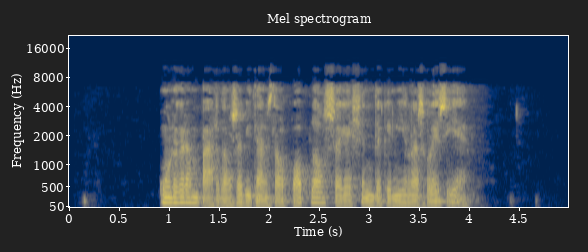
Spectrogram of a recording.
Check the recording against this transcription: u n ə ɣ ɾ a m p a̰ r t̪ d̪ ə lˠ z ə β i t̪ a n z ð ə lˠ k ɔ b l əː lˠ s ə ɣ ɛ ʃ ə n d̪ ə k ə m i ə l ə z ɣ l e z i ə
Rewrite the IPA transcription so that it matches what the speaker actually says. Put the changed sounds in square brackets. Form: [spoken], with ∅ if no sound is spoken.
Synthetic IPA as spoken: u n ə ɣ ɾ a m p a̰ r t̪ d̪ ə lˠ z ə β i t̪ a n z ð ə lˠ [p] ɔ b l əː lˠ s ə ɣ ɛ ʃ ə n d̪ ə k ə m i ə l ə z ɣ l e z i ə

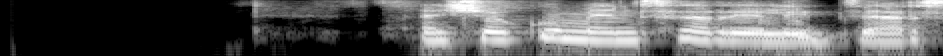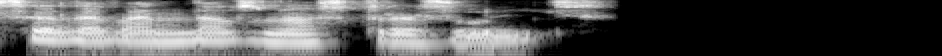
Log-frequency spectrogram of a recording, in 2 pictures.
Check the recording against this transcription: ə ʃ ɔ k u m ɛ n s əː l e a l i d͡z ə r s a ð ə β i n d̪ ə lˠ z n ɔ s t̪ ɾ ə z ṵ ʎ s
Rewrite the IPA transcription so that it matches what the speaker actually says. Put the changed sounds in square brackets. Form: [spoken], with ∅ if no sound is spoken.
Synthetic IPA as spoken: ə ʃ ɔ k u m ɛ n s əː [r] e [ə] l i d͡z [a] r s [ə] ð ə β [a] n d̪ ə lˠ z n ɔ s t̪ ɾ ə z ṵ ʎ s

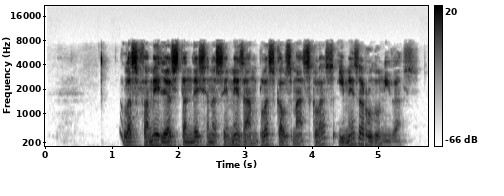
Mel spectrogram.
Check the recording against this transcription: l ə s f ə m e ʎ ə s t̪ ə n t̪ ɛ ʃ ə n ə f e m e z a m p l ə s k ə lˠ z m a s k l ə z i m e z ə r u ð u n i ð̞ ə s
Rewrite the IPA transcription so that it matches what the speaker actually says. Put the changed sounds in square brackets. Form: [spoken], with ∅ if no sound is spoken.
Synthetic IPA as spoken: l ə s f ə m e ʎ ə s t̪ ə n [d̪] ɛ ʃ ə n ə [s] e m e z a m p l ə s k ə lˠ z m a s k l ə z i m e z ə r u ð u n i ð̞ ə s

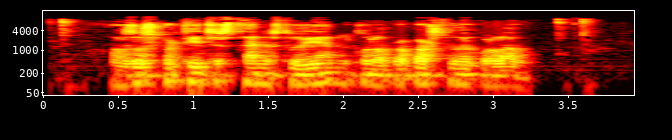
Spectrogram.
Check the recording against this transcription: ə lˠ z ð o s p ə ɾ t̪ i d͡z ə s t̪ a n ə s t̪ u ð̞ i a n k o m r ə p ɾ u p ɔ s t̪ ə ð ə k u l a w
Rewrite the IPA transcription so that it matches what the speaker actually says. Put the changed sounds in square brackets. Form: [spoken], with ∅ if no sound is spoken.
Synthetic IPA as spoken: ə lˠ z ð o s p ə ɾ t̪ i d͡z ə s t̪ a n ə s t̪ u ð̞ i a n k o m [l] ə p ɾ u p ɔ s t̪ ə ð ə k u l a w

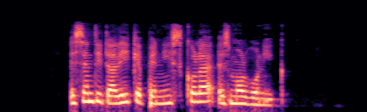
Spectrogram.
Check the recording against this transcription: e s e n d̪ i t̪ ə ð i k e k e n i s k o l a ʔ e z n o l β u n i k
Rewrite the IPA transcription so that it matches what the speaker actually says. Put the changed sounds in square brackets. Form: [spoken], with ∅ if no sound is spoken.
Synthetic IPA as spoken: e s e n [t̪] i t̪ [a] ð i k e [p] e n i s k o l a ʔ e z [m] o l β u n i k

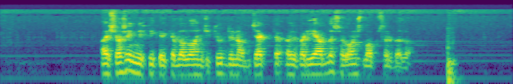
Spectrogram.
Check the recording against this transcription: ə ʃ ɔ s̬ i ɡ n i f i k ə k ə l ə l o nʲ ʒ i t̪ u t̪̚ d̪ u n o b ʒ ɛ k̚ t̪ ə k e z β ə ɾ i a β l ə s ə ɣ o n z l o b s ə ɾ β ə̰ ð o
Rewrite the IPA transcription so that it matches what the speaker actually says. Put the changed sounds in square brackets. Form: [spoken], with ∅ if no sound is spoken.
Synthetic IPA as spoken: ə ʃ ɔ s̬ i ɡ n i f i k ə k ə l ə l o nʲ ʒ i t̪ u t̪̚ d̪ u n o b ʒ ɛ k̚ t̪ ə [ʔ] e z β ə ɾ i a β l ə s ə ɣ o n z l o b s ə ɾ β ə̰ ð o

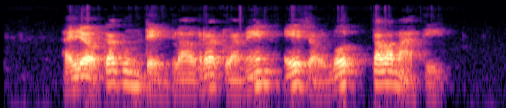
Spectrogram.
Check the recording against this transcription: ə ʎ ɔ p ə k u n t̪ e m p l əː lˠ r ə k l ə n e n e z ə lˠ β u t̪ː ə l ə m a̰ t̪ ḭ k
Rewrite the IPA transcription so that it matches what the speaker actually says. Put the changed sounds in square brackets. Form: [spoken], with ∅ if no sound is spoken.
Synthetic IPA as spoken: ə ʎ ɔ [k] ə k u n t̪ e m p l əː lˠ r ə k l ə [m] e n e z ə lˠ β [o] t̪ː ə l ə m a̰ t̪ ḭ k

